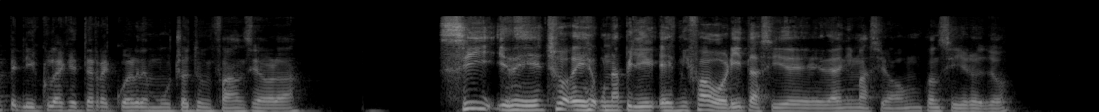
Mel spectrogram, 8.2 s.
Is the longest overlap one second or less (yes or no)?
yes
